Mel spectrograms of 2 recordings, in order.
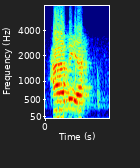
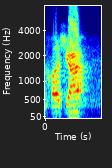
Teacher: لأن تاء التأنيث تنقلب في الوقف إلى ها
